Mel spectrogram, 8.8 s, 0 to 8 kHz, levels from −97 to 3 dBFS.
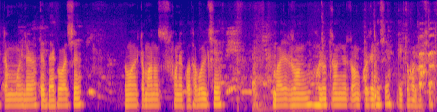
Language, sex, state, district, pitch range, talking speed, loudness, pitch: Bengali, male, West Bengal, Malda, 120-125 Hz, 155 wpm, -18 LUFS, 120 Hz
